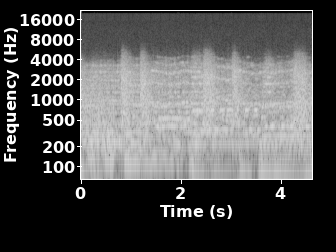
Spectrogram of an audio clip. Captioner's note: guns fire repeatedly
